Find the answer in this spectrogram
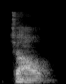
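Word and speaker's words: tchau: আ এই উচ্চারণটা হবে চাও।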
